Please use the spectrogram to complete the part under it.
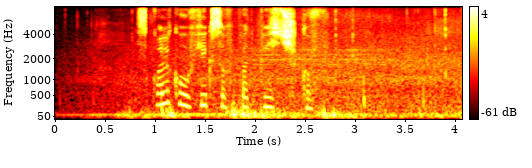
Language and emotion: Russian, neutral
